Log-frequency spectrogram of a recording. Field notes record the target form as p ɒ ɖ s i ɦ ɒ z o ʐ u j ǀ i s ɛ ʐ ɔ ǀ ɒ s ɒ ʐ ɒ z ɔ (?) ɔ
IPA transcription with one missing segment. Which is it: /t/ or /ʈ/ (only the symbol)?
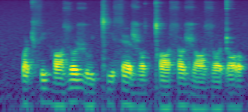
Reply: ʈ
